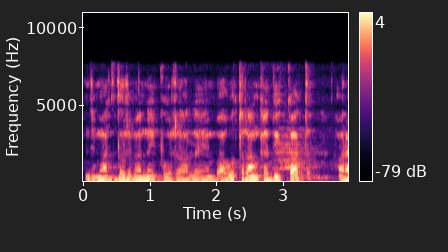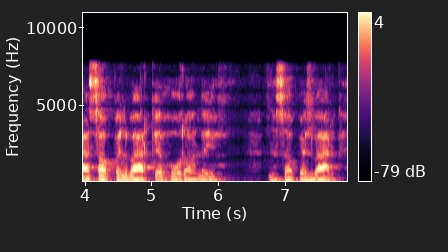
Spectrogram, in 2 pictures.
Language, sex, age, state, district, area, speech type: Maithili, female, 45-60, Bihar, Samastipur, rural, spontaneous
